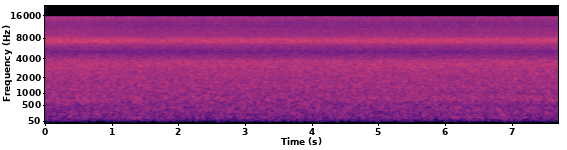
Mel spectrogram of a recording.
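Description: Water rushes loudly over rocks and pours down a waterfall, steady throughout.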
